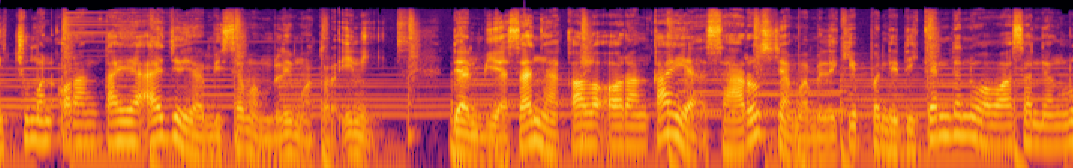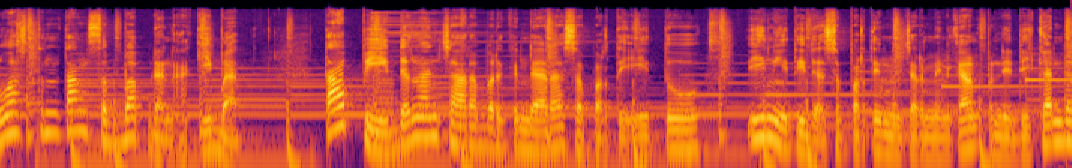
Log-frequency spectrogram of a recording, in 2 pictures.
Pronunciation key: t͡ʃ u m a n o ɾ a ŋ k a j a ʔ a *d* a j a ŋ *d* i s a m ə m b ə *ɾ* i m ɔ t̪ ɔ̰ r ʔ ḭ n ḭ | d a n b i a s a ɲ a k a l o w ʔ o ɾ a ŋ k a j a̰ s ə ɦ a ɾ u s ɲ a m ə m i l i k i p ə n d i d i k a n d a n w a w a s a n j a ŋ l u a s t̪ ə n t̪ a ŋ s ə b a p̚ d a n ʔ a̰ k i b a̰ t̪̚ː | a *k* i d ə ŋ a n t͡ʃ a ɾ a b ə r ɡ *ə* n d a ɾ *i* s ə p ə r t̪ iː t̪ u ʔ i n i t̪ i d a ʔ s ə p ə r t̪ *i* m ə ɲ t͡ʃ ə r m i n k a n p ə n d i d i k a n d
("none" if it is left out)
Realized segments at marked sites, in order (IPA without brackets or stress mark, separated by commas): d͡ʒ, b, l, p, ə, a, i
